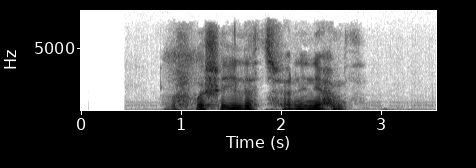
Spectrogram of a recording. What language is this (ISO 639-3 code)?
kab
